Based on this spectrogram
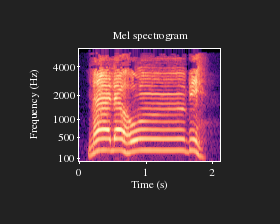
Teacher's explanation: ميم ساكنة جاء بعدها الباء، إخفاء شفوي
